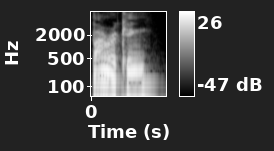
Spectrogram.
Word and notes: barracking: British English

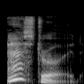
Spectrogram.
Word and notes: astroid: British English

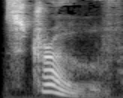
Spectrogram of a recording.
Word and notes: strove: British English

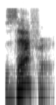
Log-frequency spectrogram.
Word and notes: zaffre: British English

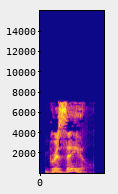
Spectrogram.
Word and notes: grisaille: British English

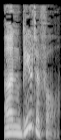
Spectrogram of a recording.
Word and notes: unbeautiful: British English

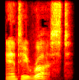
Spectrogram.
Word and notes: antirust: British English

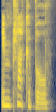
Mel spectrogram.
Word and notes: implacable: British English

